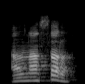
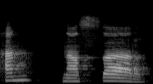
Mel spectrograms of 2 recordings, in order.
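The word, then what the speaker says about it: النصر: contoh tadi misalnya eh Al Nasser Al Nasr ya kita bacanya an-nasr contoh lagi misalnya tadinya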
